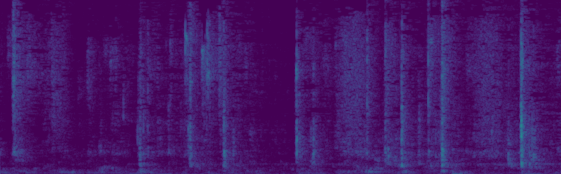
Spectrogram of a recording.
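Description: Computer keyboard typing: an uneven run of key clicks, with a short pause about two seconds in and a sharper keystroke near the end.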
